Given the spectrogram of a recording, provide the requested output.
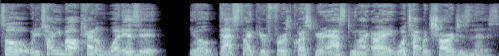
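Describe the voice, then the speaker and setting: The tone is bright and sharp, with lively intonation. The pace is fairly quick. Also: man. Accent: American. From US South, Atlanta. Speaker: criminal defense attorney. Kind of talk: podcast interview.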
